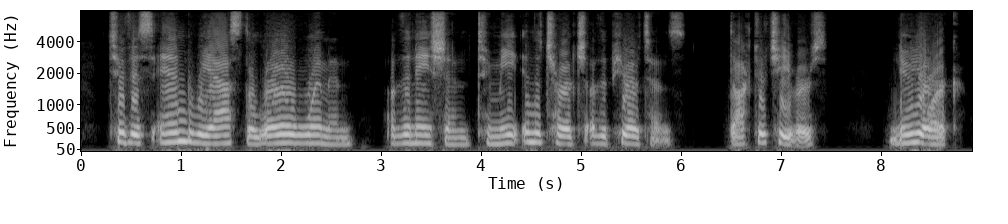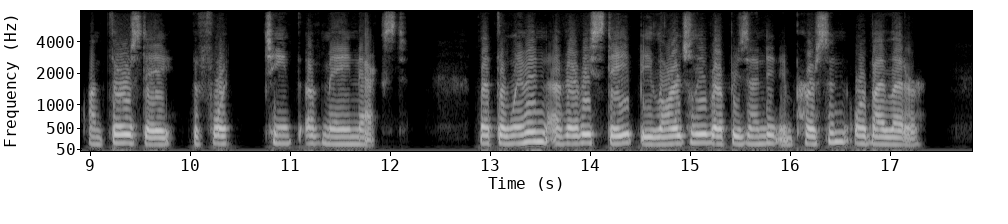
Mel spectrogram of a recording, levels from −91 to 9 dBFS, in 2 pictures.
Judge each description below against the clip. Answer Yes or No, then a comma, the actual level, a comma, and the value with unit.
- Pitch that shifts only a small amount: Yes, narrow, 2.3 semitones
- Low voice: No, medium, 170 Hz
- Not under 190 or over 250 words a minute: No, average, 150 wpm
